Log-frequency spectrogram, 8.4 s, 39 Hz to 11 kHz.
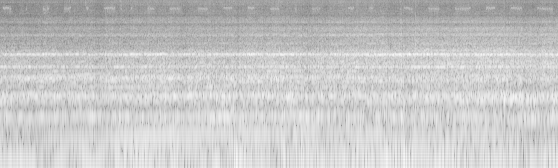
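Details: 2006 Range Rover Sport differential after rebuild for vibration and howling, all new bearings and races; steady low hum with faint constant whine over road noise while driving. Owner suspects pinion preload set too high at 35 in-lbs.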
